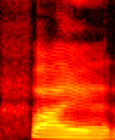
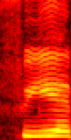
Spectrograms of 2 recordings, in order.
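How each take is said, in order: First: The first vowel is an 'eye' sound. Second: The first vowel is a short 'ee' sound. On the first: The speaker calls it right. "फायर है ना" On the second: The speaker calls it wrong. "फियर नहीं"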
